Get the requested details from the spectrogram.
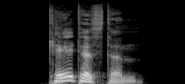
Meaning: strong dative masculine/neuter singular superlative degree of kalt
- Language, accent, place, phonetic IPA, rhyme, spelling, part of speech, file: German, Germany, Berlin, [ˈkɛltəstəm], -ɛltəstəm, kältestem, adjective, De-kältestem.ogg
